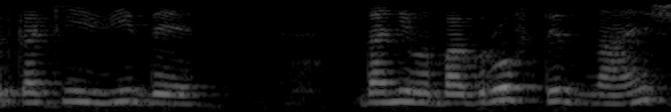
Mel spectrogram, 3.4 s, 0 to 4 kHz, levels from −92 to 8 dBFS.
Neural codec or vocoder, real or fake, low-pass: none; real; 3.6 kHz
